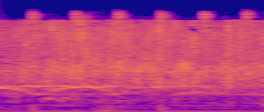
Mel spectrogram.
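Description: A steady burst of applause, a dense crackle of many hands clapping at an even moderate loudness for just over a second, ending with a slight low thump.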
